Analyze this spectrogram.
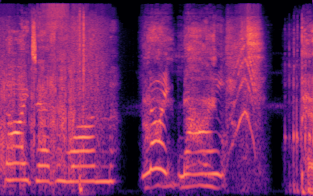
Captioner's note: snores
